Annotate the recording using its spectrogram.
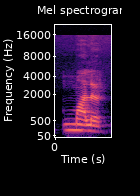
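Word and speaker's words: Mahler: Margaret मालर, इसमें H silent होता है इनके प्रोनाउंसिएशन में।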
